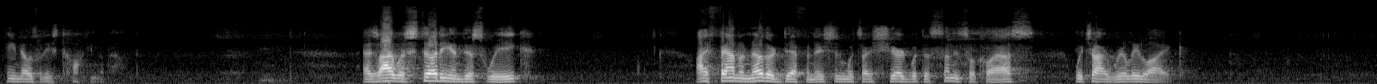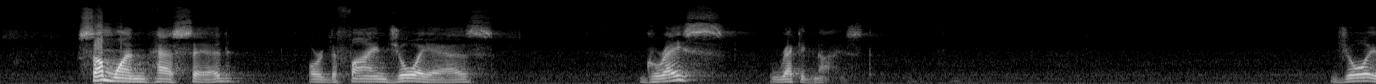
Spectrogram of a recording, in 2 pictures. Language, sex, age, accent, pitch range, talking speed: English, male, 50-69, American, 105-145 Hz, 85 wpm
